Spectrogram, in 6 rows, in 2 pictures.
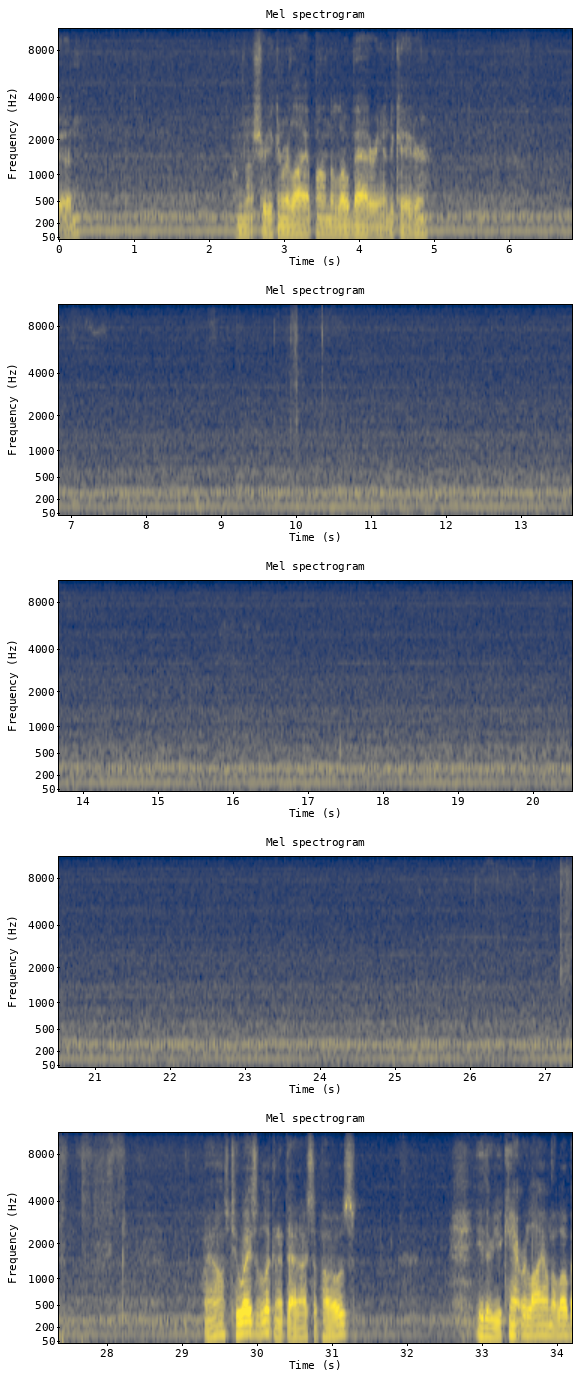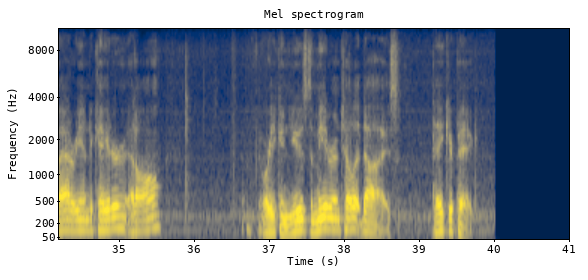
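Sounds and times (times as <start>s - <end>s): electronic equipment hum and hiss: 0.0s - 40.0s
sharp click: 9.7s - 10.5s.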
